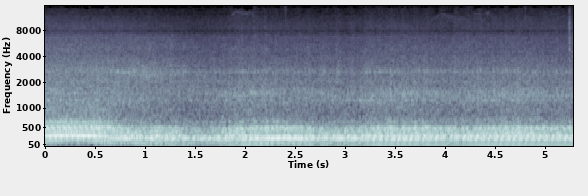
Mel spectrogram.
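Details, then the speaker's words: Maserati 3200 GT V8 biturbo on light throttle blips: uneven, lumpy running with an irregular stumble and hunting idle, shaking, seemingly not running on all eight cylinders; suspected misfire, cause not confirmed. "bạn chạm vào ga một chút, mặt khác, nó không chạy bằng tám xi-lanh."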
